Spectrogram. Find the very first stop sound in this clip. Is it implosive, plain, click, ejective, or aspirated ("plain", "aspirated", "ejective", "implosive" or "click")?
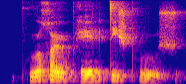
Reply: aspirated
